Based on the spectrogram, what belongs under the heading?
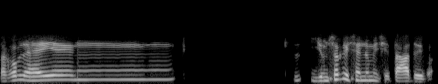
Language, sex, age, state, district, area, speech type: Manipuri, male, 30-45, Manipur, Kakching, rural, conversation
